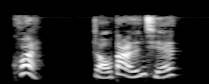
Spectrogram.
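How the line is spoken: Beaming, hurried order. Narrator (Chinese): 震得卢老爷眉开眼笑，急忙吩咐酒保

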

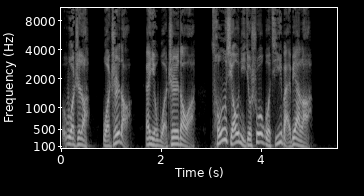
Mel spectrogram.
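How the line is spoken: Overjoyed, words tumbling out. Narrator (Chinese): 传灯不禁是心花怒放，嘴里打滚似的说

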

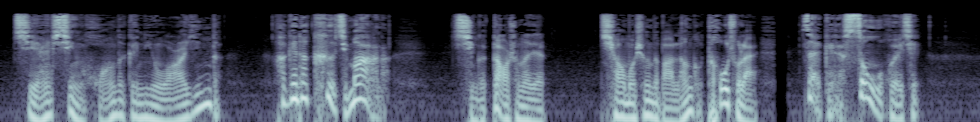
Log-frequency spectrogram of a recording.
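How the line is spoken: Low voice. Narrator (Chinese): 他压低声音说道

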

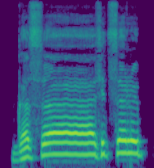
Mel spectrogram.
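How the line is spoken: Shouting. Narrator (Russian): прокричал Студзинский

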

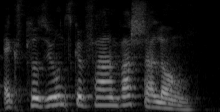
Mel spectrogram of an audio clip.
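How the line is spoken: Called out. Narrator (German): rief er

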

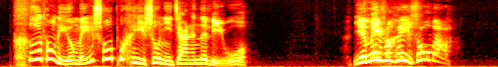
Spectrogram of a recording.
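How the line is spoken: Voice suddenly much louder. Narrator (Chinese): 赵少华声音突然高了八度

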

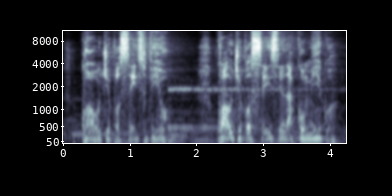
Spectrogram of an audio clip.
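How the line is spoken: Shout. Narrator (Portuguese): Ele gritou

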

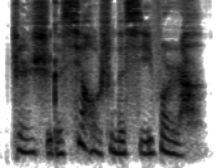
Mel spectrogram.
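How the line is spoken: Sighing. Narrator (Chinese): 卞夫人继续叹道

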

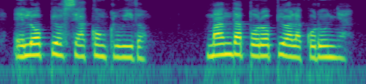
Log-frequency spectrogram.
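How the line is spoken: Murmuring. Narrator (Spanish): murmuró el farmacéutico

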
